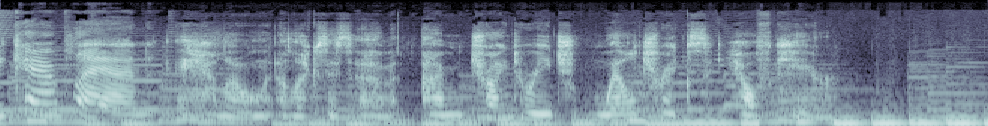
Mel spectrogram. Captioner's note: woman on phone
